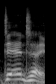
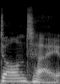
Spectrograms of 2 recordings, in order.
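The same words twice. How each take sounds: First: The first vowel sounds like an 'a'. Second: The first vowel sounds like an 'o'. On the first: The speaker calls it right. "There's an A in it, so I say that" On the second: The speaker calls it wrong. "then it should have been spelt with an O"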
